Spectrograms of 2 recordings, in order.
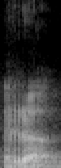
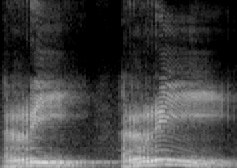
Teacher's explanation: र व्यंजन है, जब हम इसका उच्चारण करते हैं तो हमारी जीवा में कंपन बहुत कम होता है। र जब हम री का उच्चारण करते हैं तो हमारी जीवा में कंपन अत्यधिक होता है। री री इस प्रकार से इसका उच्चारण किया जाता है।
